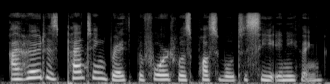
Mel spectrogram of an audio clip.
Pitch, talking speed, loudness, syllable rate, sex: 225 Hz, 220 wpm, -18 LUFS, 6.2 syllables/s, female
